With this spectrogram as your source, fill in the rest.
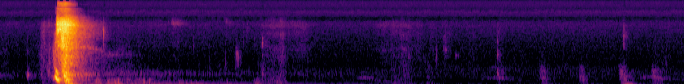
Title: Induced sneezes(f)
